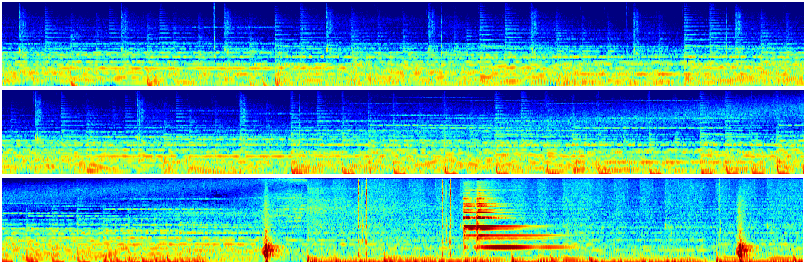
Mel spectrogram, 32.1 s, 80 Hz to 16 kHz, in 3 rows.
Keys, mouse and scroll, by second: 1.1 ctrl+j, 2.7 alt+click, 8.2 alt+click, 14.1 Return, 26.2 ctrl+j, 30.8 alt+click.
